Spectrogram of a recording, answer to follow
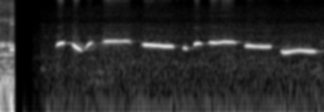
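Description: A short whistled tune of about ten notes, some sliding into the next, moving up and down and settling lower near the end. It follows the abrupt end of a piece of music at the very start.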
